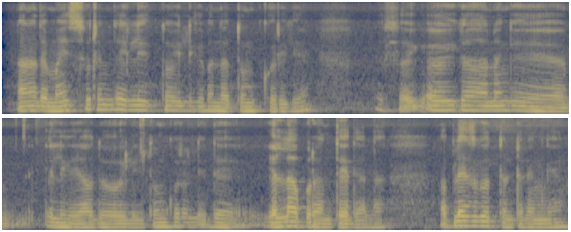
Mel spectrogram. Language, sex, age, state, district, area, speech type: Kannada, male, 18-30, Karnataka, Tumkur, urban, spontaneous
